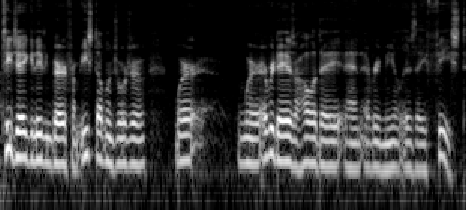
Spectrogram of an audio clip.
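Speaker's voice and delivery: usual speaking voice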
